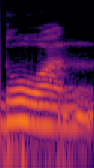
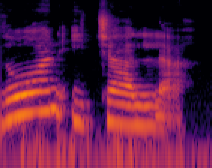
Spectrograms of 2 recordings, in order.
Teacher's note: los turcos la llaman la 'g' suave, no se pronuncia y se estira el sonido de la vocal anterior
